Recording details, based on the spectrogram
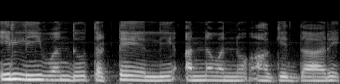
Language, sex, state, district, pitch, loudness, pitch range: Kannada, female, Karnataka, Chamarajanagar, 190 Hz, -16 LUFS, 180-200 Hz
